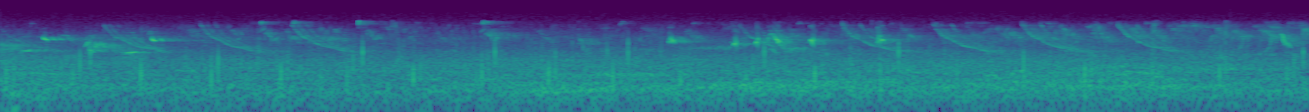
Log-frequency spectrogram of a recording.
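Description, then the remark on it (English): A busy outdoor chorus of many different birds singing and chirping at once in springtime in Houston, Texas, with overlapping whistles and trills, continuous throughout over a soft background hum, no voices. “I'll let you listen to some birds instead of me.”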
